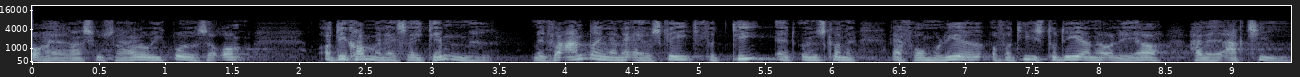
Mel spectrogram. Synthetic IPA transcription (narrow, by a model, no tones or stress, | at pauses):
ɒɦæʁɑsusɑ̈ːloe̝ɡ̥əb̥ʁø̰ːð̩ˠsɑ̈ɪʔɒ̽m̰ | ɒ̽d̥e̝kʰɒ̽m̰ːænæl̰sɒ̽iɡ̥em̰m̩með̞ˠ | menfɒ̽ɑ̈n̰d̥ʁeŋɐnəæɐjo̝sɡ̥e̝̰ːd̥fɒ̽d̥ḭːæd̥ønsɡ̥ɐnəæɐfɒmule̝̰ːɐð̞ˠɒ̽fɒ̽d̥ḭːsd̥ud̥e̝̰ːɐnəɒ̽leːɐːhɑ̈ʋæːɐðˠɑ̈ɡ̥t͡sʰiʊ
